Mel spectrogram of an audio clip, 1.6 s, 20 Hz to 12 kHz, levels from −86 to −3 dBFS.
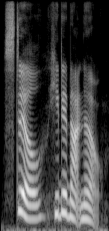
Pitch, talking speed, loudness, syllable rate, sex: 230 Hz, 185 wpm, -18 LUFS, 3.5 syllables/s, female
